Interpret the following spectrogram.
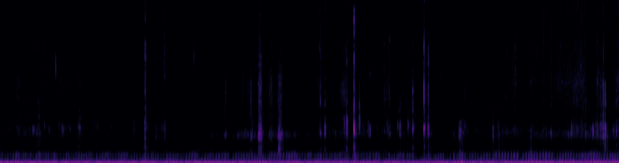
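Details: Kittens Grayie and Shoey: one eats while the other licks him, an even low purr humming underneath frequent crisp clicks of eating and grooming.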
